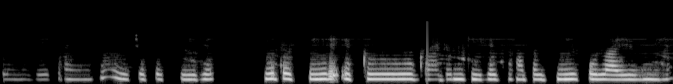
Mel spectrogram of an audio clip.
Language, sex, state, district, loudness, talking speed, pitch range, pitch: Hindi, female, Uttar Pradesh, Jyotiba Phule Nagar, -17 LUFS, 140 wpm, 225-240 Hz, 235 Hz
